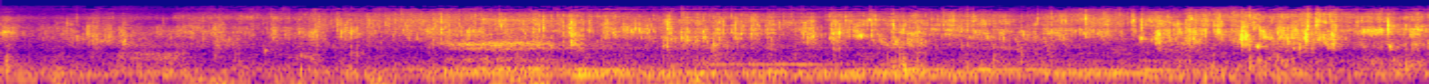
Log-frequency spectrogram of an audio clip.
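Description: Water running from a tap into a container, a steady close rushing and splashing stream that holds constant for about ten seconds with no talk over it.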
